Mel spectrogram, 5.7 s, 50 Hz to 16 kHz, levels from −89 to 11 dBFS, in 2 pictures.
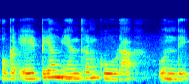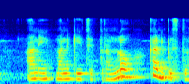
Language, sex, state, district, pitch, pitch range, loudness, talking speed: Telugu, female, Andhra Pradesh, Chittoor, 215 Hz, 205-255 Hz, -15 LUFS, 105 wpm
